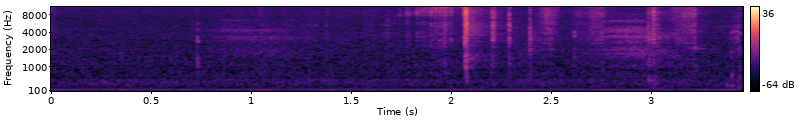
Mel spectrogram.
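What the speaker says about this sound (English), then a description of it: "So we're gonna trim this down, and I'm just gonna start at the point up here and kind of go at an angle like that." Scissors trim a paper baby card in a quiet room: a few crisp snips land close to the microphone, with one sharp cut followed by a short burst of smaller cuts.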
